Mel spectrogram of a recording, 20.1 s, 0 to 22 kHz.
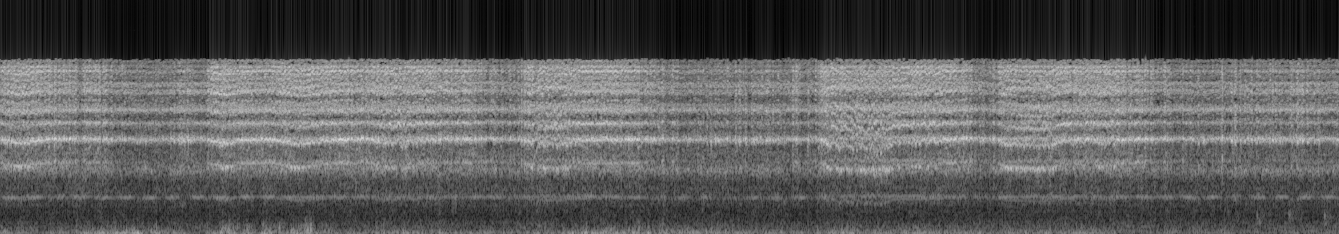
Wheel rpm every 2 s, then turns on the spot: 170, 160, 160, 160, 160, 170, 170, 160, 170, 170.
none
